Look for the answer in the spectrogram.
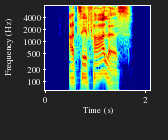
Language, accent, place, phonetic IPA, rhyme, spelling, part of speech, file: German, Germany, Berlin, [at͡seˈfaːləs], -aːləs, azephales, adjective, De-azephales.ogg
- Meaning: strong/mixed nominative/accusative neuter singular of azephal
